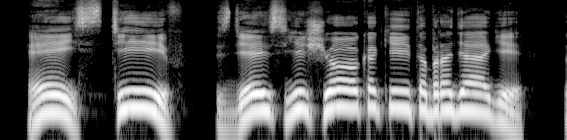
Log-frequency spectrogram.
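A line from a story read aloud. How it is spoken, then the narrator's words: Yell. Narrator (Russian): заорал Бат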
